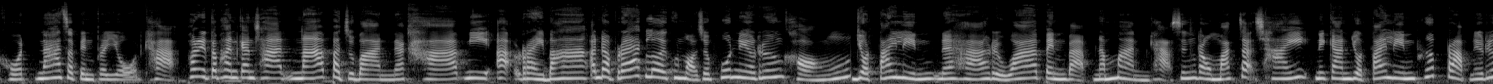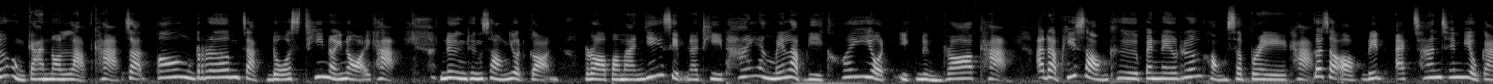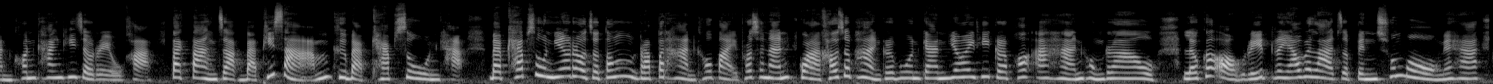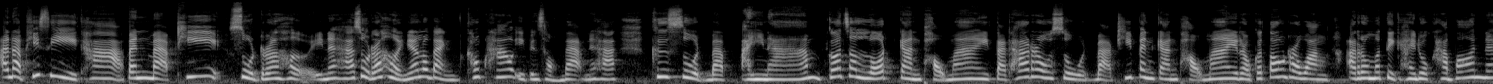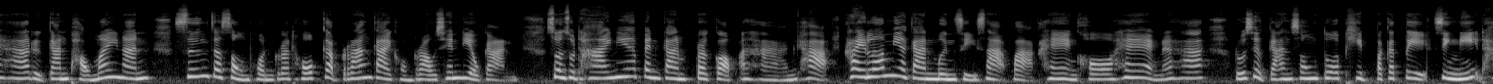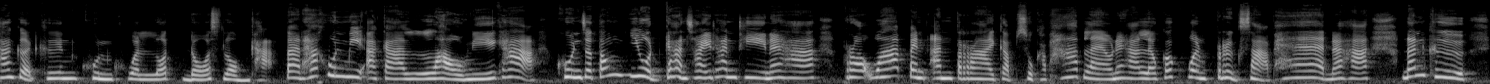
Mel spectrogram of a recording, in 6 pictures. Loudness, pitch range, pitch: -20 LUFS, 245-315 Hz, 275 Hz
